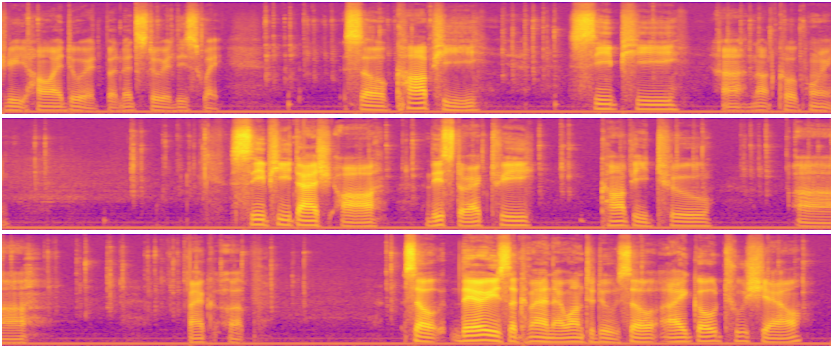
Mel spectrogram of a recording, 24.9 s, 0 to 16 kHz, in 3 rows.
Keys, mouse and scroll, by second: 0.3 [, 1.9-5.9 typing, 2.6 Return, 7.1-8.1 typing, 8.6 super+=, 9.6 Home, 9.8-10.7 typing, 11.8 Home, 12.0-17.8 typing, 12.7 Return, 19.1 Home, 19.5 ', 20.5 2, 22.9 j, 23.8 w.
